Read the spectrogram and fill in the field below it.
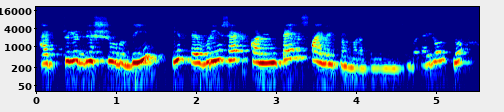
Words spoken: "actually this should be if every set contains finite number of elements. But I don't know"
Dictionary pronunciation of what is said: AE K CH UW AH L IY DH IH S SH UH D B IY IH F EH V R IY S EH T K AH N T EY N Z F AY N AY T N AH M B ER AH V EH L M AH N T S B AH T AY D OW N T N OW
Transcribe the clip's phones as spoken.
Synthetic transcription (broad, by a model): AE K CH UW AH L IY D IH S SH UH D B IY IH F EH V R IY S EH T K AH N T EY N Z F AY N AY T N AH M B ER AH P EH M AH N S B AH T AY D OW N T N OW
